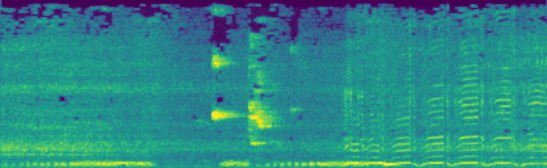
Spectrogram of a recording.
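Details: Barbary dove, with white and brown birds compared, cooing: steady low hollow notes, then a run of quick wavering pulses near the end, with a few faint higher chirps in between.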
